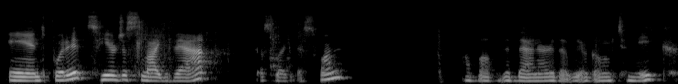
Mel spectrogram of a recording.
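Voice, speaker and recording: A woman's voice: mid-range voice, darkish tone. A woman presenting a craft for young children, talking casually and encouragingly as she thinks aloud through each step. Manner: chatty, encouraging, thinking aloud while working with hands. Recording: faint background noise, small clicks.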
